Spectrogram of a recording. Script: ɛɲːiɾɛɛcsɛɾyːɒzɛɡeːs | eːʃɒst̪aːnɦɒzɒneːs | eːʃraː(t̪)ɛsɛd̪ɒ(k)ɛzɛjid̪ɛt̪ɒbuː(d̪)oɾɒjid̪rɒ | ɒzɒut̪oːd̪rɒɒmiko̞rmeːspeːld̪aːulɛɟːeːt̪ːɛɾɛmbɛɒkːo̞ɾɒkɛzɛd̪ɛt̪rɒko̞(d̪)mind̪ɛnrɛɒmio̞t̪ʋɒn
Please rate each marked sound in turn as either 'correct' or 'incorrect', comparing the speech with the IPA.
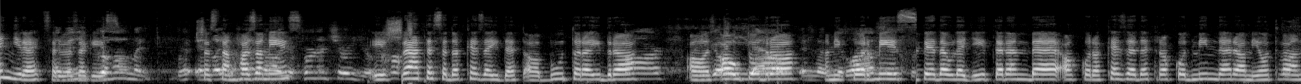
correct, correct, incorrect: t̪, correct

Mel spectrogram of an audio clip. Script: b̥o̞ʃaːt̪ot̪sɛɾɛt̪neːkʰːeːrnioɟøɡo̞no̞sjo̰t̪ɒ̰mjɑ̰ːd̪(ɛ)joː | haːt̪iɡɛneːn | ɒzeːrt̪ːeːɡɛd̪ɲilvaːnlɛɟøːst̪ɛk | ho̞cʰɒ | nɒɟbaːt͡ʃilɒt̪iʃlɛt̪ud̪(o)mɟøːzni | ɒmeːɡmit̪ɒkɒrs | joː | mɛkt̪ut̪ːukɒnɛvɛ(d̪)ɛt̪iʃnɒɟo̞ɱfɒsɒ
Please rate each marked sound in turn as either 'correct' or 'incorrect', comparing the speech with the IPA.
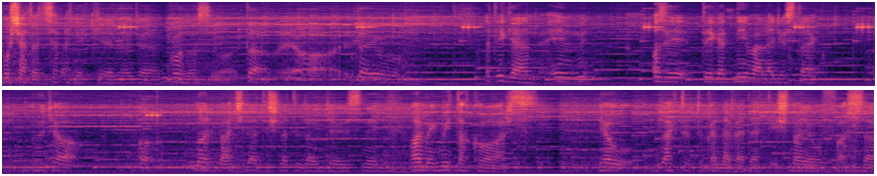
correct, correct, correct

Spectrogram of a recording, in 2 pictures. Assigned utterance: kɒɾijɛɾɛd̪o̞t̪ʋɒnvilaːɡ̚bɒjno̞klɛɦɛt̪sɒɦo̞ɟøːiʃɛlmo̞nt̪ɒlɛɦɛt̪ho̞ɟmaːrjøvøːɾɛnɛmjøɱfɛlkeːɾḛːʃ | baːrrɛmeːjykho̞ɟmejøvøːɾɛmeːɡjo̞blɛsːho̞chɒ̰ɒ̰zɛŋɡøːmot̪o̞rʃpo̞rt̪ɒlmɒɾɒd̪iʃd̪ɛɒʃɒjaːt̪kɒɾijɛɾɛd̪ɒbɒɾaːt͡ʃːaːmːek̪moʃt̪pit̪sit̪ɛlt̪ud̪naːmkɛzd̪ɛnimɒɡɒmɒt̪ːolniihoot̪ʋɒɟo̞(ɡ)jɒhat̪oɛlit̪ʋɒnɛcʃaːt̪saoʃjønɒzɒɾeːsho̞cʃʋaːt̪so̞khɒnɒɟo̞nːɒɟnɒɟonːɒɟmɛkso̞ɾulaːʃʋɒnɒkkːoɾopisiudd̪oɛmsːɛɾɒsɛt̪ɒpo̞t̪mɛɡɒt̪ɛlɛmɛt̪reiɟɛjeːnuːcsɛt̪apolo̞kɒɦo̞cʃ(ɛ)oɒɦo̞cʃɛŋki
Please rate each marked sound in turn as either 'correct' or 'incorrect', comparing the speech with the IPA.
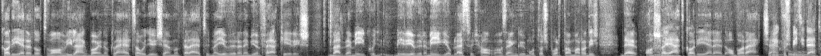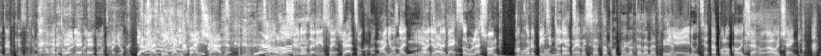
incorrect: k, correct

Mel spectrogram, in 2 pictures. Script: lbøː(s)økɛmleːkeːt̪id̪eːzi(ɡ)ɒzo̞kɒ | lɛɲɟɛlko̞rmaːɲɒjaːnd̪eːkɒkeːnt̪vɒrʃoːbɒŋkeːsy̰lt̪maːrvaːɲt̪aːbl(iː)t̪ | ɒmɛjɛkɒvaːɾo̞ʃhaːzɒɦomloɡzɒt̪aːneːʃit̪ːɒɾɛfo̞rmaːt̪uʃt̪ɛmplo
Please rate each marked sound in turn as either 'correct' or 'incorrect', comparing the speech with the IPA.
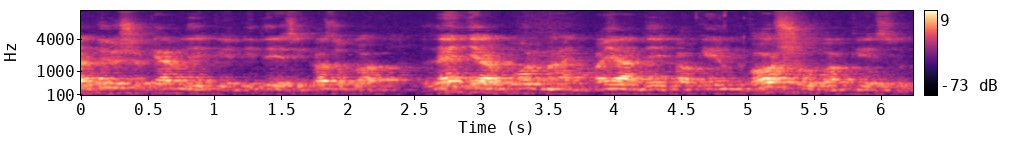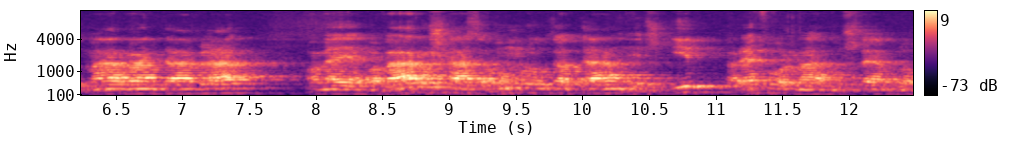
incorrect: ʃ, incorrect: k, incorrect: aː

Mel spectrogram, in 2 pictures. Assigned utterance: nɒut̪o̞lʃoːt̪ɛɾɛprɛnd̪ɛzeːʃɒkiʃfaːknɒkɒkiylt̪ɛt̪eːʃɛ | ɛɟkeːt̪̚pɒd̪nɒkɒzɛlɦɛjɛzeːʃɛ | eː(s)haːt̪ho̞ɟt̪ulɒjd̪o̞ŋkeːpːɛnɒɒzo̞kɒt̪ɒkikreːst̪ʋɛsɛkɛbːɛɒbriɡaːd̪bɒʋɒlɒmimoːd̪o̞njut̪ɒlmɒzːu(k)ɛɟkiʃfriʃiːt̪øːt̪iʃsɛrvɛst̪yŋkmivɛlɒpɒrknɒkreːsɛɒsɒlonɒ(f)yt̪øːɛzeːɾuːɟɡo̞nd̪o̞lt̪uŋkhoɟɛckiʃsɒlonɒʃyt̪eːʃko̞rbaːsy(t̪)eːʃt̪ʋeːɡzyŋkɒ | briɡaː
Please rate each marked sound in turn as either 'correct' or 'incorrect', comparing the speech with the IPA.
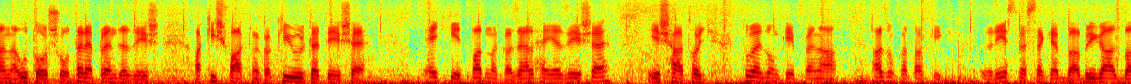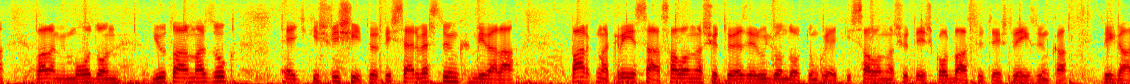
incorrect: ʃ, correct, incorrect: ʃ, correct

